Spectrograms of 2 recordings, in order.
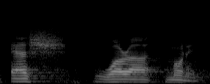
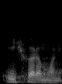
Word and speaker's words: Ishwaramoni: So it's Ashwaramoni. Ishwaramoni. Ishwaramoni. Yeah. See, we were practicing this before we started, and I'm still getting it wrong.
